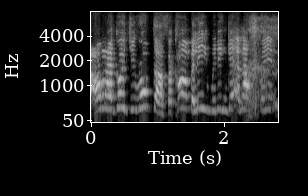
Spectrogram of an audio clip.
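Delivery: high-pitched, badly done mock Italian accent. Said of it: "I didn't know the Italian accent was Cockney".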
